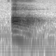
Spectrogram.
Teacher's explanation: mouth will be opened and lips are neutral in position the lower jaw comes down tongue movement is relaxed and low in position as possible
